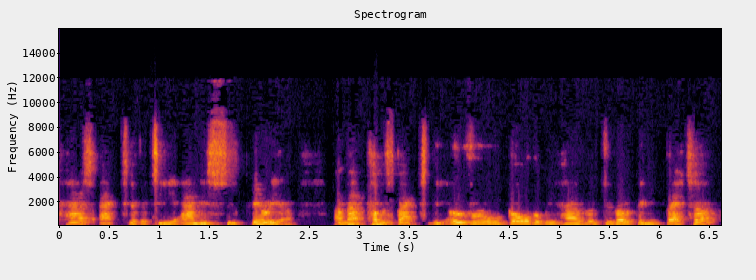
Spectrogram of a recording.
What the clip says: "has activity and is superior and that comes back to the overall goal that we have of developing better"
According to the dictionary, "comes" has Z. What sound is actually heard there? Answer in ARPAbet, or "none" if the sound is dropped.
Z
